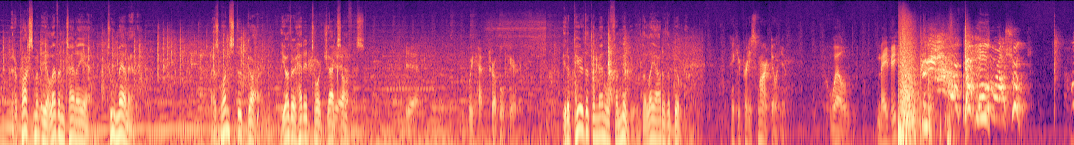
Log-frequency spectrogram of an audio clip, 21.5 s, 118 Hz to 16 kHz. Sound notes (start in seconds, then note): 17.9 gun shot; 18.3 screaming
